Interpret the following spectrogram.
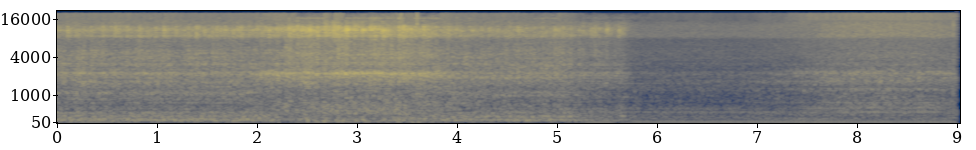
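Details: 2006 Acura TSX engine running with fast, fairly even clicking, about three to four clicks a second; cause unknown.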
